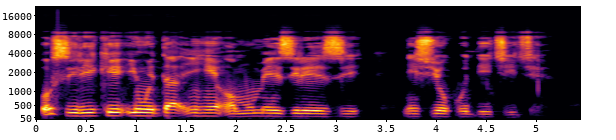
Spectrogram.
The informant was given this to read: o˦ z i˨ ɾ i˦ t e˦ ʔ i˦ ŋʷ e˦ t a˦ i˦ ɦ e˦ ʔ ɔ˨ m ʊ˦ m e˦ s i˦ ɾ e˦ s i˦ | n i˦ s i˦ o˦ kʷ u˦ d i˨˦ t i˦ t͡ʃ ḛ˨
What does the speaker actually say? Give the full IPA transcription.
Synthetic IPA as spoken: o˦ s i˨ ɾ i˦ k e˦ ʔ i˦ ŋʷ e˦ t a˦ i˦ ɦ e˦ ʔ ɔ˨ m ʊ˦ m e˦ z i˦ ɾ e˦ z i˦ | n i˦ s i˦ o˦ kʷ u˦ d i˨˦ t͡ʃ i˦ t͡ʃ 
